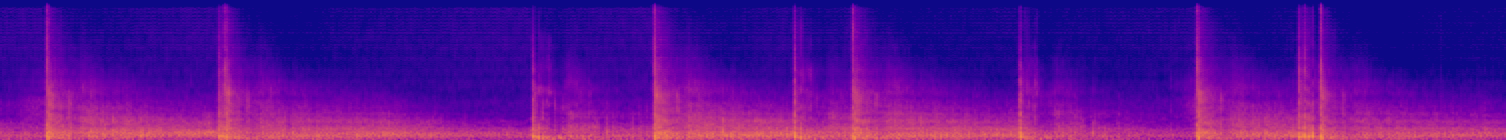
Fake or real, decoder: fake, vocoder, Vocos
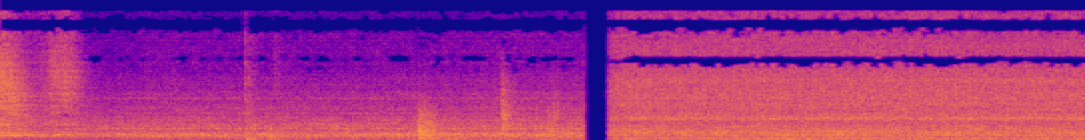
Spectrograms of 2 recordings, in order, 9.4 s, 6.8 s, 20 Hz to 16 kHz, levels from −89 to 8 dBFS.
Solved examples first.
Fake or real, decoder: fake, vocoder, BigVGAN v2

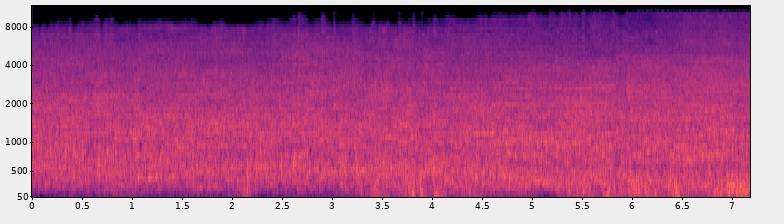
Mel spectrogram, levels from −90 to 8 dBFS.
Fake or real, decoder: fake, codec, SNAC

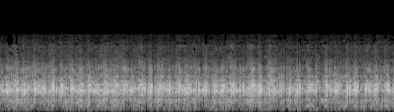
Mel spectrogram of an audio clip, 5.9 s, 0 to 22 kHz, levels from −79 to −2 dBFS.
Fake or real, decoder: fake, vocoder, HiFi-GAN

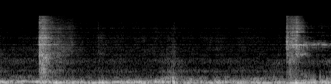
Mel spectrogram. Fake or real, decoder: fake, codec, SNAC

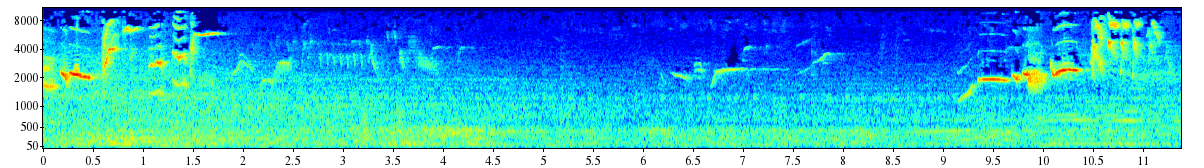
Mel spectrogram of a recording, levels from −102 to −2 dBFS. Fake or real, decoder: real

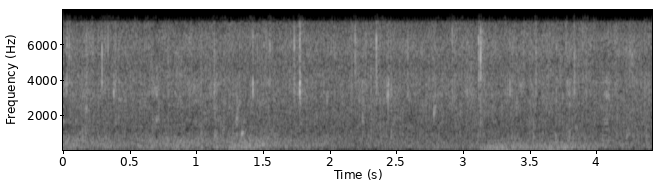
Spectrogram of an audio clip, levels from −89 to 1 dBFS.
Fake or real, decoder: fake, autoencoder, DAC-VAE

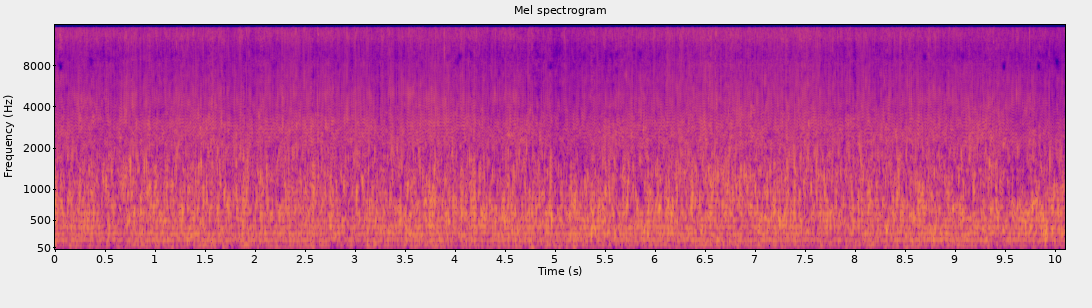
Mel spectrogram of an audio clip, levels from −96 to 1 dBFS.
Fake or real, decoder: fake, vocoder, BigVGAN v2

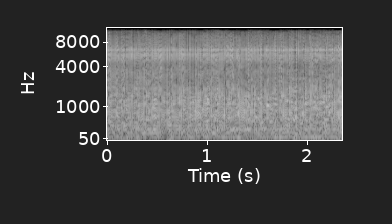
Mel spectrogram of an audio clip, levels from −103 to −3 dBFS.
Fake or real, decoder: fake, vocoder, BigVGAN v2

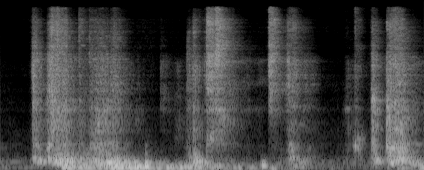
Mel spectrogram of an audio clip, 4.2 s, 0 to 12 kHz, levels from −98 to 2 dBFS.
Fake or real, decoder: fake, codec, SNAC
